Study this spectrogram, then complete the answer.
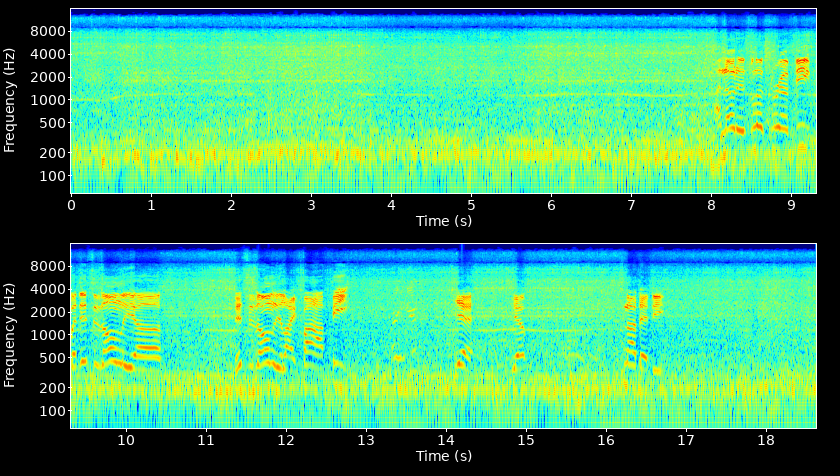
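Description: Water splashes and churns against a moving boat's hull.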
